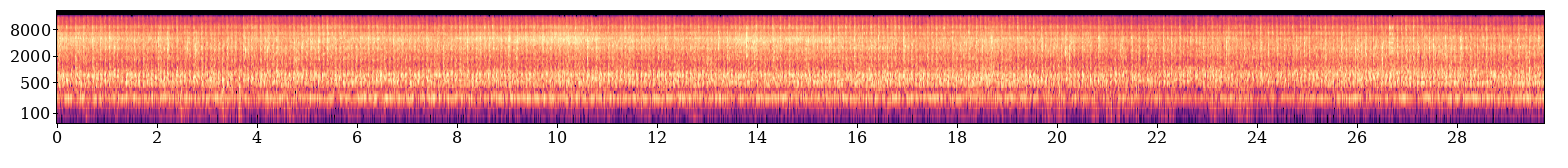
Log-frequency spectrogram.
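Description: Narrow-gauge steam train in motion, heard from an open carriage window: the steady running noise of the wheels on the rails, with a steady drone underneath.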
